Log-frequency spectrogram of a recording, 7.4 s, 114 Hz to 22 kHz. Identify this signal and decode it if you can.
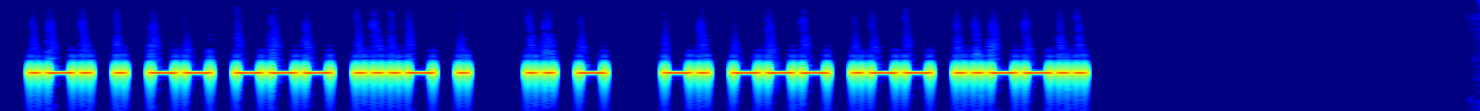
Morse code, heard as a keyed tone, about 27 wpm, 700 Hz. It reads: REMOVE IT NOW?
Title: Sentences from Top 1000 Words - Review Part 5 - 28wpm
